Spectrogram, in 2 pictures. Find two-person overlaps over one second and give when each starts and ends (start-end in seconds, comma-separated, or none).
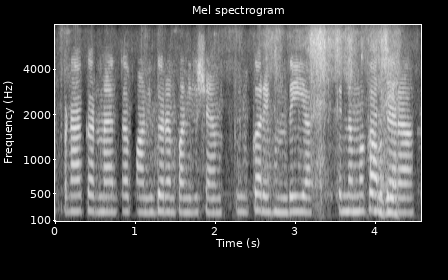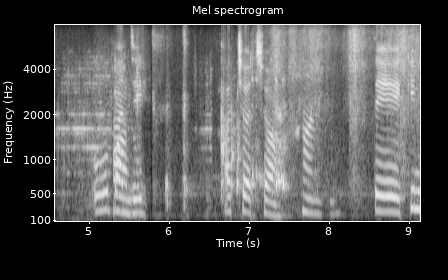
none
